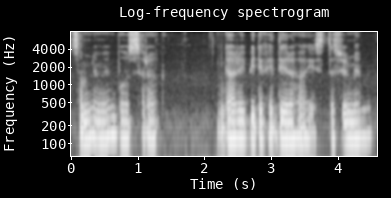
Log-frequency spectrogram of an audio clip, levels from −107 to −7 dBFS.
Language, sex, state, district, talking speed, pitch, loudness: Hindi, male, Arunachal Pradesh, Lower Dibang Valley, 170 wpm, 115 Hz, -18 LUFS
